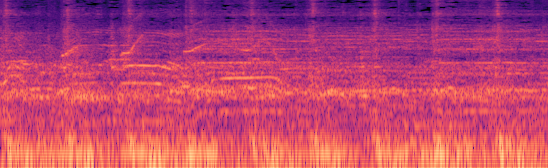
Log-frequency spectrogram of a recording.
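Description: Recorded dance song playing loudly over a PA system with a steady beat, under an audience cheering and shouting.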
